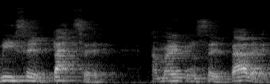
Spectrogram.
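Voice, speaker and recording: A man with a high-pitched voice and a British accent. His pitch varies in an ordinary way, and the room echo is audible. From Afghanistan, raised from age 10 in England (Stoke-on-Trent area). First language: Pashto or Dari. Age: 20s. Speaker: graduate, institution founder. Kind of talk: interview.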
